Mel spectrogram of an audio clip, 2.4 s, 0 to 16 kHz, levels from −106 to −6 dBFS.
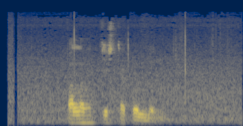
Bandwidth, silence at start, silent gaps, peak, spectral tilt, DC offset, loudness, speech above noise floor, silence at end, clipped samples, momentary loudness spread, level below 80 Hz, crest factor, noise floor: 11.5 kHz; 0.1 s; none; -12 dBFS; -5.5 dB/octave; under 0.1%; -29 LUFS; 19 dB; 0 s; under 0.1%; 20 LU; -74 dBFS; 20 dB; -48 dBFS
